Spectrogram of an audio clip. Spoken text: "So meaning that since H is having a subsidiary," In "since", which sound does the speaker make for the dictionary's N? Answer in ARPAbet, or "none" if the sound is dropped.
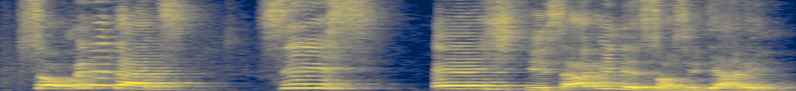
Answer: none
